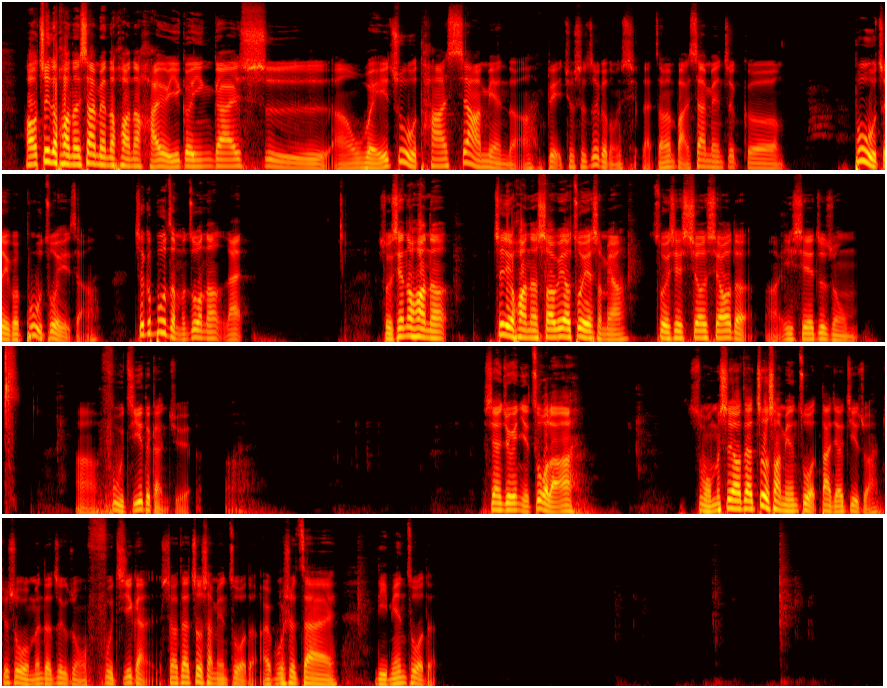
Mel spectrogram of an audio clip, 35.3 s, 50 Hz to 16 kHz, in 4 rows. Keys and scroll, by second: 9.2 alt+s, 12.4 alt+s, 13.2-14.9 typing, 16.3 ctrl+z, 16.5 space, 21.9 ctrl+z, 22.9 space, 22.9 1, 24.8 ctrl+z, 24.8 space, 29.9 space, 29.9 5, 32.7 ctrl+z, 33.5 space, 34.3 1.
